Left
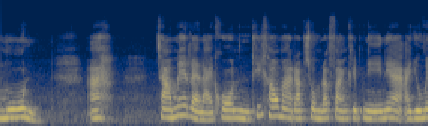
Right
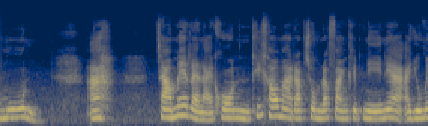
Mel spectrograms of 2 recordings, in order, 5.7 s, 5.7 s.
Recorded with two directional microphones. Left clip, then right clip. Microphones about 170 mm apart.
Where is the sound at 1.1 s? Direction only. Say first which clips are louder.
Right 3 dB; 15° right (ahead or behind).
